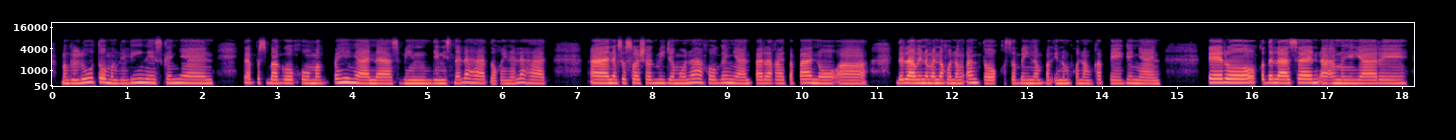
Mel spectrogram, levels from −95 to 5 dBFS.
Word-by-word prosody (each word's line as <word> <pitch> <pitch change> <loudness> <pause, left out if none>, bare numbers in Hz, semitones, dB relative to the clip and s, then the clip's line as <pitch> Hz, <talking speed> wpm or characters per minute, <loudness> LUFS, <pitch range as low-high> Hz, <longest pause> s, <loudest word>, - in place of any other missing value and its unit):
magluluto, 235 +6 0
maglilinis, 225 +2 -1
ganyan. 215 -2 -1 0.4
Tapos 235 -1 -4
bago 215 0 0
ako 215 -1 -4
magpahinga 215 +1 +2
na 195 -1 0
sabihing 200 0 -2
linis 200 +2 -3
na 210 - -2
lahat, 230 -3 -1
okey 190 +1 -6
na 190 - -5
lahat, 210 -3 -3 0.5
ah, 215 -1 +6
nagso-social 220 0 0
media 215 0 -2
muna 230 +4 0
'ko, 220 -2 -5
ganyan, 210 -3 0
para 205 -1 -1
kahit 205 0 -3
papaano, 210 -2 0
ah, 195 0 0 0.4
dalawin 220 -1 +5
naman 210 0 +3
ako 210 0 -2
ng 200 +1 -1
antok, 220 -4 +1 0.2
sabay 205 0 -4
ng 200 +1 -3
pag-inom 195 -1 -2
ko 200 - -5
ng 195 -1 -4
kape, 205 -2 -6
ganyan. 195 -3 -3 0.6
Pero 235 - +5
kadalasan, 230 +1 +3
ah, 210 -1 +1
ang 210 0 +1
nangyayari, 205 0 -1
210 Hz, 140 wpm, -24 LUFS, 200-225 Hz, 0.6 s, ah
